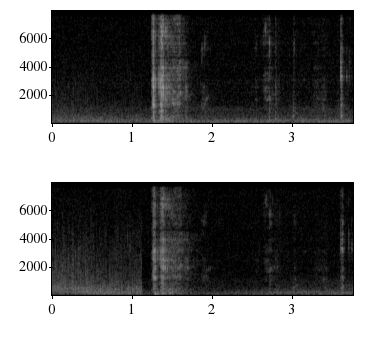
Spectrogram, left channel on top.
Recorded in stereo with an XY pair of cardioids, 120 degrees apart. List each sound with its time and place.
1.2 s chewing: 55° left, 4 m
